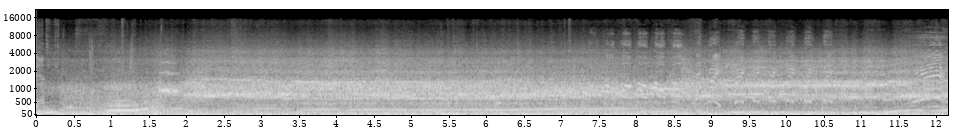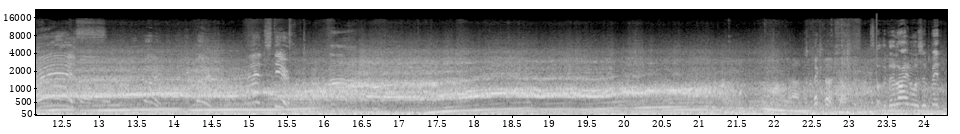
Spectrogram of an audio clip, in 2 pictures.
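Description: A Nissan 350Z drifting on a track, its engine droning and rising and falling as the tires squeal in long skids, loud and continuous, with voices talking over it.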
